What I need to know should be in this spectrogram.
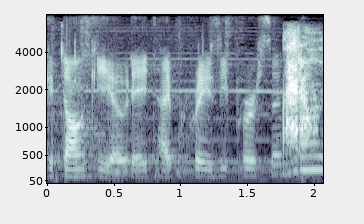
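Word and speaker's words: Quixote: kind of like a donkeyote type crazy person. I don't know. Don don donkeyote. It's spelled like quick soap, but it's not pronounced that because Spanish water.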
